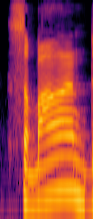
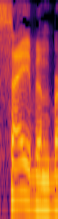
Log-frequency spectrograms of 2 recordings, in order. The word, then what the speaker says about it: Saban: Saban, dude, it's fucking Saban, dude. It's spelled just like Nick Saban. It's Saban, bro.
